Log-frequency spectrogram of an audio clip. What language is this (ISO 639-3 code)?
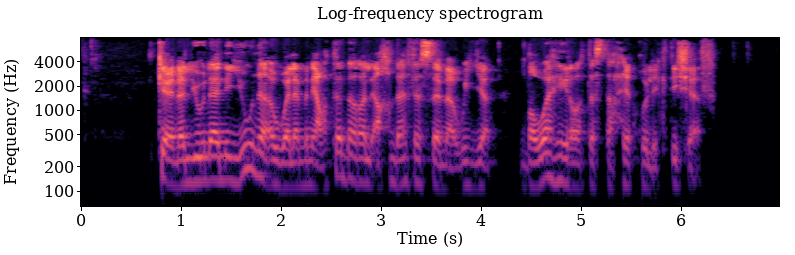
ara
